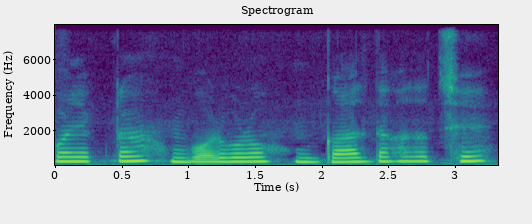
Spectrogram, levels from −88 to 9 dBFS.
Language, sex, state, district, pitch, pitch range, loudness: Bengali, female, West Bengal, Alipurduar, 250 Hz, 235-260 Hz, -13 LUFS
